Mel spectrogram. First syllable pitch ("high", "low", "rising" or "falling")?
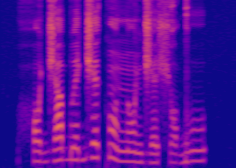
low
